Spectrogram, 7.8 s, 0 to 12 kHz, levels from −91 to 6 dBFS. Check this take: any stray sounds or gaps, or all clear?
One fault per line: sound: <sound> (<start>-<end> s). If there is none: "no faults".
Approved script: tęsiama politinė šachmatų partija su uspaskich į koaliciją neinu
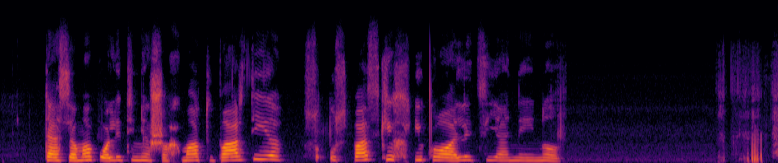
no faults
